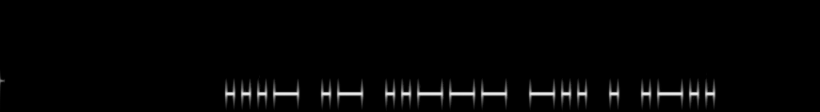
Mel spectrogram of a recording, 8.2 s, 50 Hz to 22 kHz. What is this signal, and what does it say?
Morse code, heard as a keyed tone, about 15 wpm, 700 Hz. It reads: VA2DEL
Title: DXCC-100 Call Signs - 6 Characters - 15wpm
